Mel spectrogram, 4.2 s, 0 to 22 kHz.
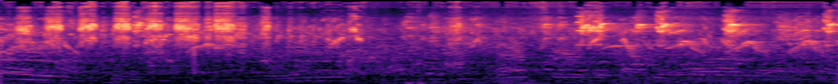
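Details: About 100 budgerigars kept together in one cage chatter in bright, scratchy chirps and warbles.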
